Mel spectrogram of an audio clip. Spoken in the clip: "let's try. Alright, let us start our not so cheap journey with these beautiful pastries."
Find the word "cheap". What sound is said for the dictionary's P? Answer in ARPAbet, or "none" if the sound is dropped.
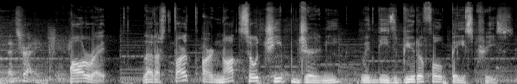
P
